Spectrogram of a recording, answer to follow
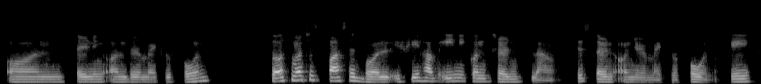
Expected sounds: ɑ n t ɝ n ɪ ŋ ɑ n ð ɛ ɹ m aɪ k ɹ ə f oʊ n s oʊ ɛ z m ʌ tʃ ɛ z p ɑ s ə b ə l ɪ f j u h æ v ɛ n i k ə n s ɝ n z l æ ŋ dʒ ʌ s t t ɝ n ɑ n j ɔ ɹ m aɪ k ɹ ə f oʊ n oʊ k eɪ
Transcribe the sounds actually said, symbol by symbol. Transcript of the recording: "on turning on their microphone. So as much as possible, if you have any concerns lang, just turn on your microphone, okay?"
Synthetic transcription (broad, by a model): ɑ n t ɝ n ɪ ŋ ɑ n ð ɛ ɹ m aɪ k ɹ ə f oʊ n s oʊ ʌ s m ʌ tʃ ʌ s p ɑ s ə b ə l ɪ f j u h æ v ɛ n i k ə n s ɝ n s l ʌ ŋ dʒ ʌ s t t ɝ n ɑ n j ɔ ɹ m aɪ k ɹ ə f oʊ n oʊ k eɪ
